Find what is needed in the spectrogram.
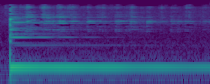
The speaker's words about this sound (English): No, that's not scrubbing dishes in the studio. That's my sustainable water bottle, Brother Deacon Asa. And when it's got water in it, it makes a really cool gong sound, too.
